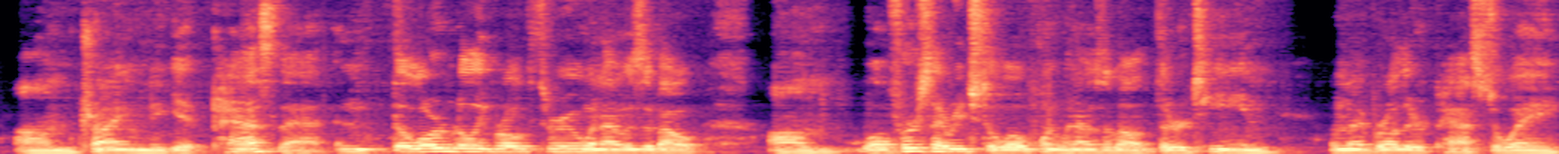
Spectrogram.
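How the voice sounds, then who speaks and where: Audible room echo surrounds a man speaking at a moderate pace. His medium pitch stays monotone, with flat intonation. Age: 30s. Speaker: pastor. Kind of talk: testimony. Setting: public library.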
